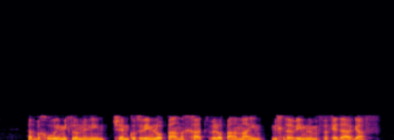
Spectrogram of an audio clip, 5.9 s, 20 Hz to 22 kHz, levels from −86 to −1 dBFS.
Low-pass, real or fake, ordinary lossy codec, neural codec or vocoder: 7.2 kHz; real; AAC, 16 kbps; none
